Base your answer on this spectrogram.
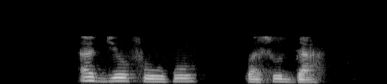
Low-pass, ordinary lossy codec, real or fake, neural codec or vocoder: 3.6 kHz; AAC, 16 kbps; real; none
